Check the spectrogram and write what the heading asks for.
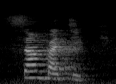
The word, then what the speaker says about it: sympathique: Tout à l'heure, on avait vu IM, mais c'est possible aussi avec le Y. Donc, 1, c'est donc celui-là. 1, sympathique. Et ici, on a aussi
